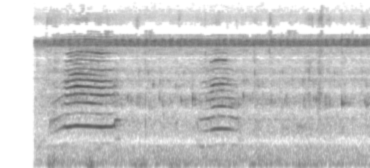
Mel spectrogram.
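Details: Domestic cat giving two drawn-out, steady meows, each tonal with many stacked overtones: a longer one held nearly level, then a shorter one a second and a half later, over music and a constant high electronic whine.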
